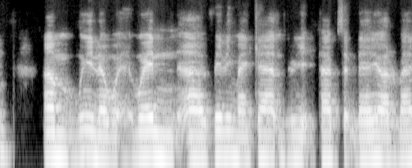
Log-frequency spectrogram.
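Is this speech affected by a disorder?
Yes: ataxia; falls.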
